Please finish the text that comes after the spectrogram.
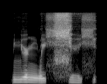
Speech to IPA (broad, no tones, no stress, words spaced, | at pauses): ʎøŋwiç ɕe̤ç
